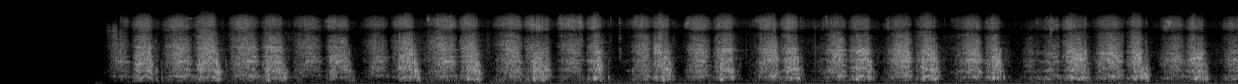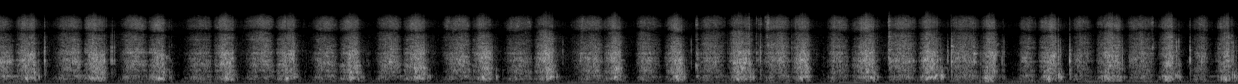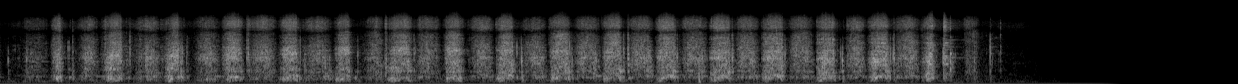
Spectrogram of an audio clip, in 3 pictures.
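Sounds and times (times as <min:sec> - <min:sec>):
saw: 0:01.0 - 0:34.8.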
